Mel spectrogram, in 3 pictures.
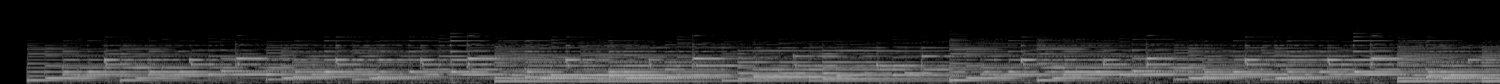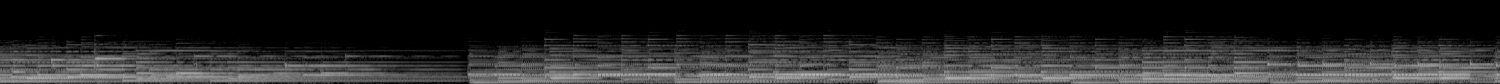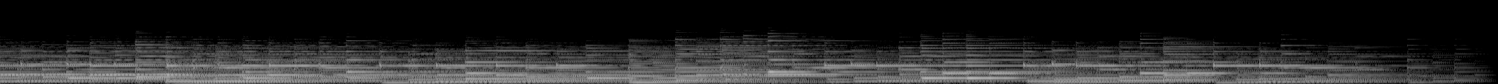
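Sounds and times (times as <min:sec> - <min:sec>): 
piano cover: 0:00.2 - 0:44.9.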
